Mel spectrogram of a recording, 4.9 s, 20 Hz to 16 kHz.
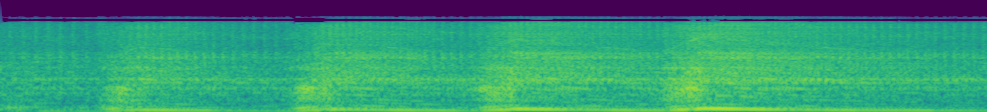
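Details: Opel/Vauxhall C20XE four-cylinder petrol engine blipped through several short revs, with a hard, uneven knock riding on the idle between blips; source unclear.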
